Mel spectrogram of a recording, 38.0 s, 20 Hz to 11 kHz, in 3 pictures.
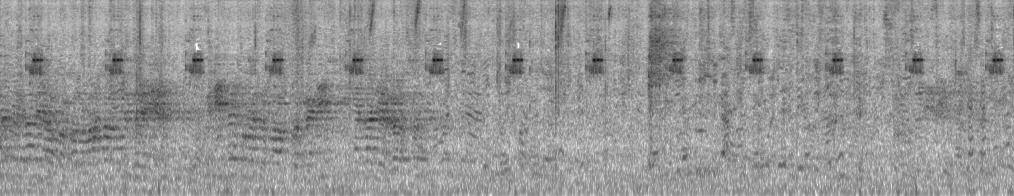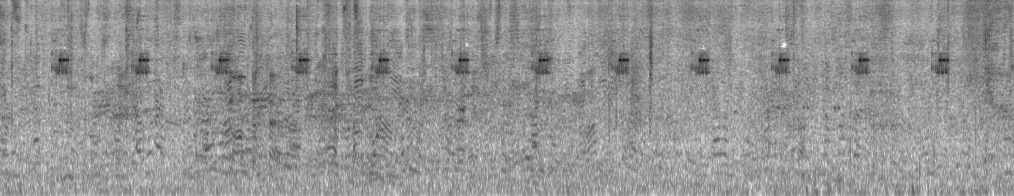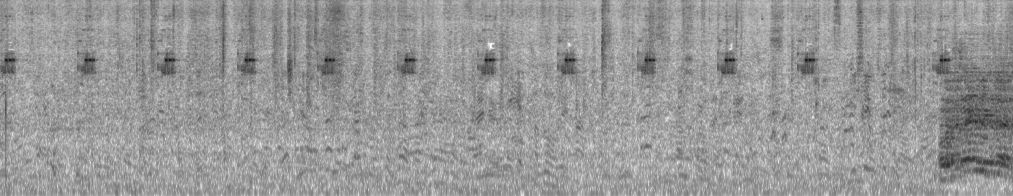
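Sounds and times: footsteps of crowd: 0.0 - 38.0
murmur of many voices: 0.0 - 38.0.

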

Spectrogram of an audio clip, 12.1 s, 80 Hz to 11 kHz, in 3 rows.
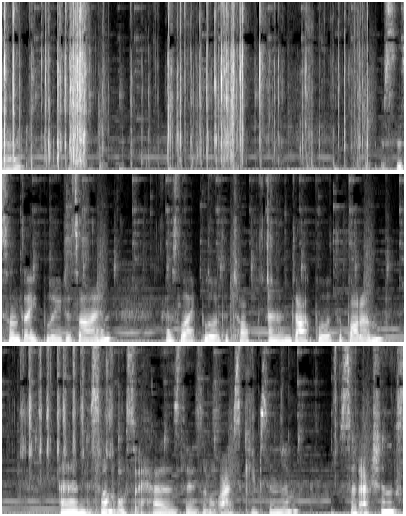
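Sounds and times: foil bag crinkling: 0.0 - 3.8.

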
